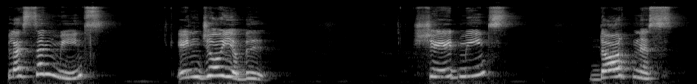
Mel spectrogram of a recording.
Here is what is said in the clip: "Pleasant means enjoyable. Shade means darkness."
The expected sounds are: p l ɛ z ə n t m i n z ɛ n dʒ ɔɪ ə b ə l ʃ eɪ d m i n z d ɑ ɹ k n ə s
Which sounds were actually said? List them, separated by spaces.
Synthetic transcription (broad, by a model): p l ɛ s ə n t m i n s ɛ n dʒ ɔɪ ə b ə l ʃ eɪ d m i n s d ɑ ɹ k n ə s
